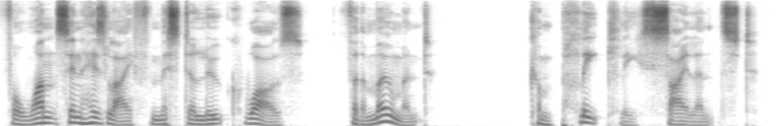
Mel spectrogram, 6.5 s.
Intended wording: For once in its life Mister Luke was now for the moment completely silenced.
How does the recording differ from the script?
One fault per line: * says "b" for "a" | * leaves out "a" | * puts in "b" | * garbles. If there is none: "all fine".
* says "his" for "its"
* leaves out "now"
